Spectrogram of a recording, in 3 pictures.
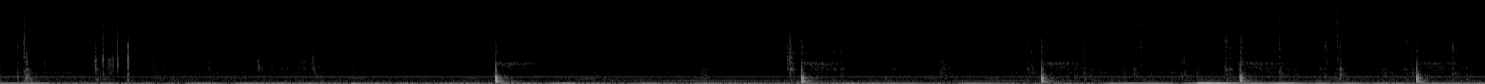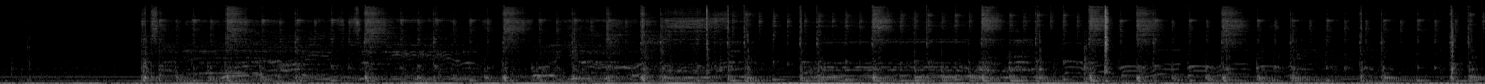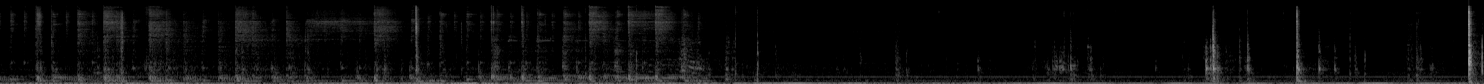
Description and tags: Favourite sound in livingroom of A.
house-recording, home, room, recordplayer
